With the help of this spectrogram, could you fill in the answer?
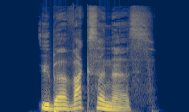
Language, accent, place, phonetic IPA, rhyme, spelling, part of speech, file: German, Germany, Berlin, [ˌyːbɐˈvaksənəs], -aksənəs, überwachsenes, adjective, De-überwachsenes.ogg
- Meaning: strong/mixed nominative/accusative neuter singular of überwachsen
